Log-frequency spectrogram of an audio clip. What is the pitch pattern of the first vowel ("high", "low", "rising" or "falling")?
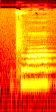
high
